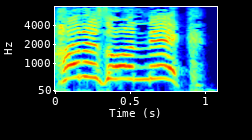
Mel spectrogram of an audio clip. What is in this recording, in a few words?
hunter pounced, survivor voice; video game; source engine; left 4 dead 2; producer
